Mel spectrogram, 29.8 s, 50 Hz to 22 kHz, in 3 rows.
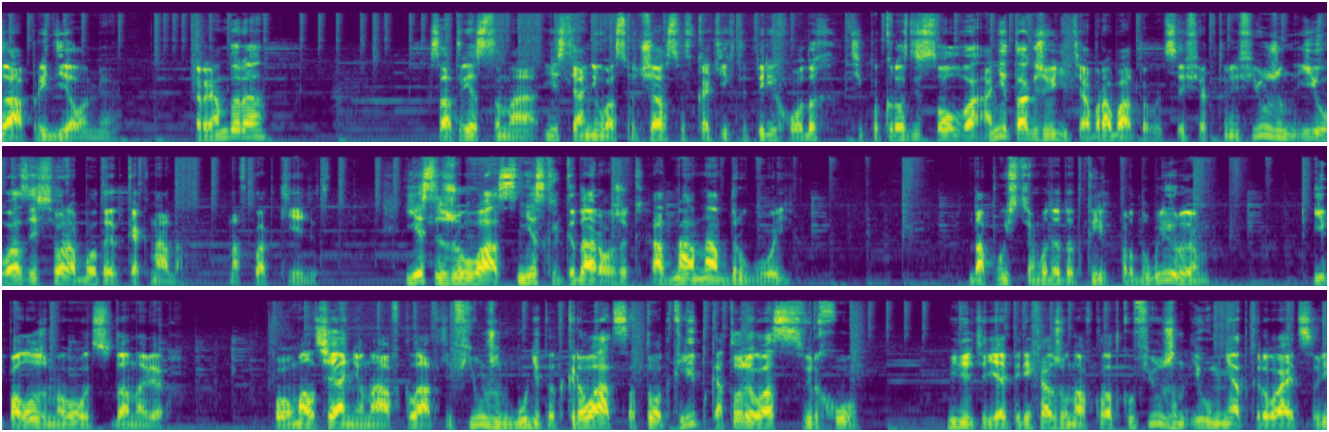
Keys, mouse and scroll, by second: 18.2 alt+click.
